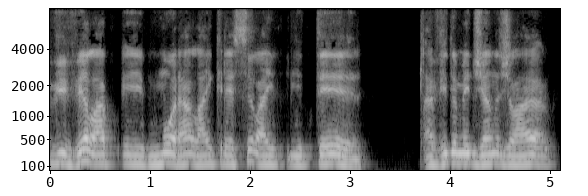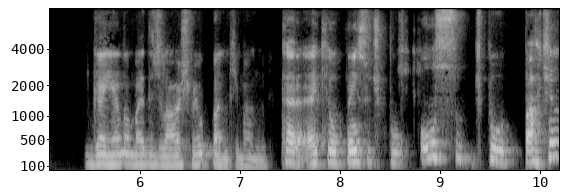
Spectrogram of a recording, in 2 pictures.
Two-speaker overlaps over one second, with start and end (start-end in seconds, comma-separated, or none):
none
